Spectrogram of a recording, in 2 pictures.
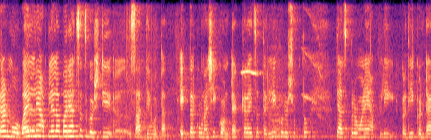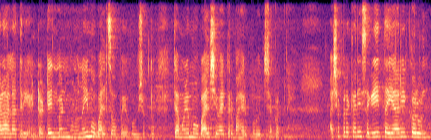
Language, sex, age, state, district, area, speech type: Marathi, female, 60+, Maharashtra, Pune, urban, spontaneous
